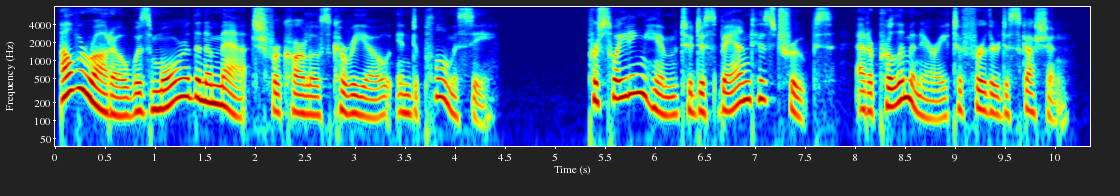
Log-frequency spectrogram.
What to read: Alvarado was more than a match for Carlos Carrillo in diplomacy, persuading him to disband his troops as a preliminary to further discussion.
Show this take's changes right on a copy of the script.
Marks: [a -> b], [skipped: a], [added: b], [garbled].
Alvarado was more than a match for Carlos Carrillo in diplomacy, persuading him to disband his troops [as -> at] a preliminary to further discussion.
